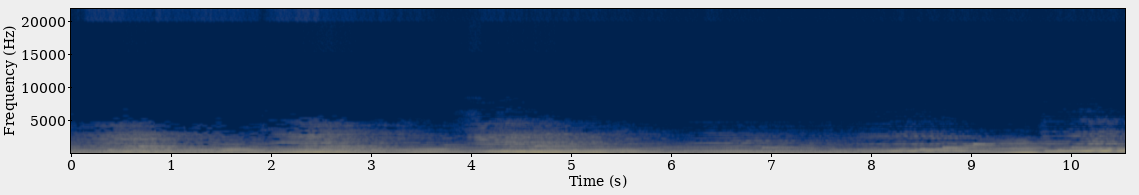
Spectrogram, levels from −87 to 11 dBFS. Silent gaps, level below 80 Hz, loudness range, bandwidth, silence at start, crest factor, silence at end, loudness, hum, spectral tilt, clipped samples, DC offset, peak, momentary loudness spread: none; -42 dBFS; 5 LU; over 20 kHz; 0 s; 14 dB; 0 s; -34 LUFS; none; -9.5 dB/octave; under 0.1%; under 0.1%; -18 dBFS; 11 LU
